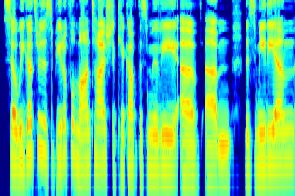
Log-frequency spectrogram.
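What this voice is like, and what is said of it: Poor put-on New Zealand accent. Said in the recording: “I'm doing terrible accents today because these guys are from not here. ... Are you going to be trying the New Zealand accent all day?”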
